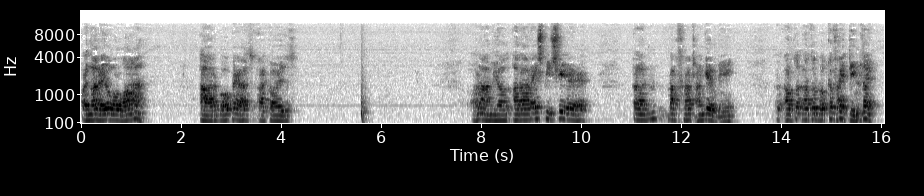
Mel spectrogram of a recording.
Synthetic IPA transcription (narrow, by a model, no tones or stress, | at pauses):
ɔɨnaɾejɔlˠa | arboːpʰeːaθaɡoɨð | ɔnamiɔaɾaɾɛspʰisieː | ənmarχnad̥raŋɡɛlˠni | ararðərbɔd̥kʰəfrɛdɪnθej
